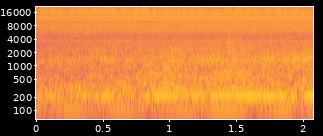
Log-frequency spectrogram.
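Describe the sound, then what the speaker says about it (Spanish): A World War II Ilyushin Il-2 ground attack plane droning overhead with propeller engines, a steady low throbbing hum at a constant loud level. "Sobre esta volaban grupos de Ilyushins Il-2,"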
